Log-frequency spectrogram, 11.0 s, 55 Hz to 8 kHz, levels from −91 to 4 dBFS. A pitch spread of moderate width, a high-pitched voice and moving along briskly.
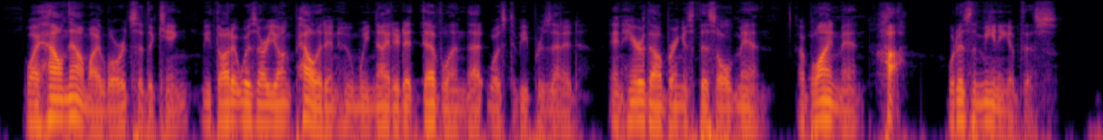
No: average, 3.5 semitones; very low, 90 Hz; fast, 225 wpm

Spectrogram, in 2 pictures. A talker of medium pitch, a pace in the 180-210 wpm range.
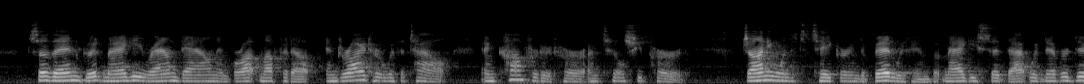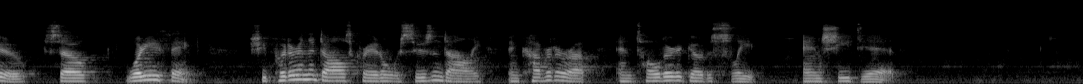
Yes: medium, 155 Hz; average, 185 wpm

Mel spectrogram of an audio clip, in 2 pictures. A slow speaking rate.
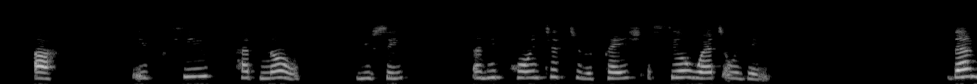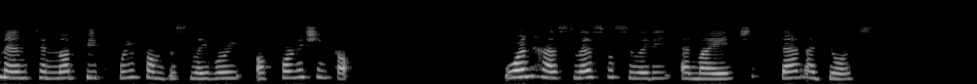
Yes: slow, 115 wpm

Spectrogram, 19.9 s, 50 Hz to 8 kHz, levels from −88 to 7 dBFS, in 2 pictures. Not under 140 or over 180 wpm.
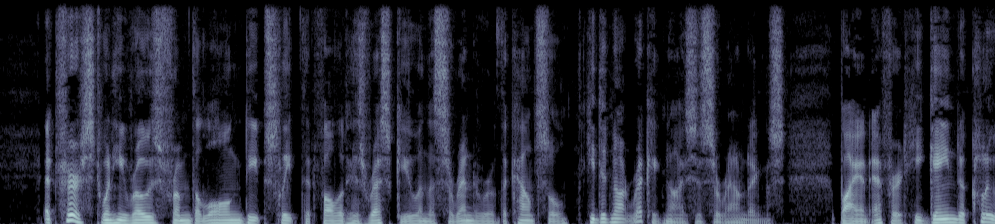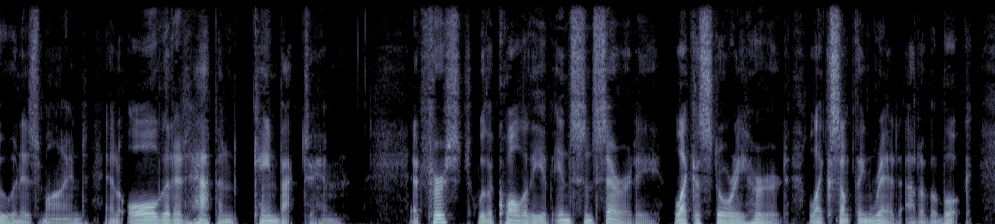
No: average, 190 wpm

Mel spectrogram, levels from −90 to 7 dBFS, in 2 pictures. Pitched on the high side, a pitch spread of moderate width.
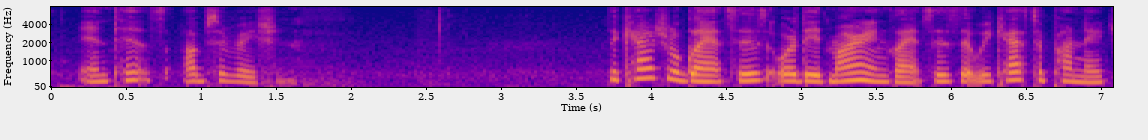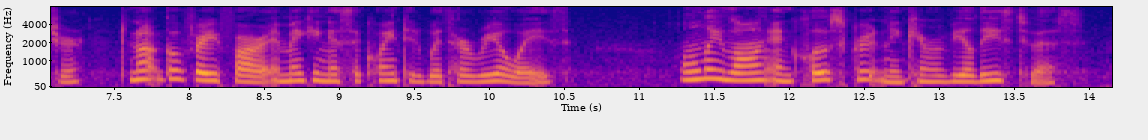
Yes: very high, 250 Hz; average, 3.5 semitones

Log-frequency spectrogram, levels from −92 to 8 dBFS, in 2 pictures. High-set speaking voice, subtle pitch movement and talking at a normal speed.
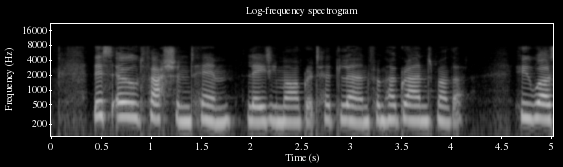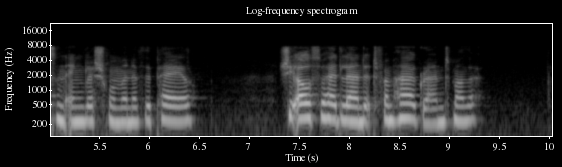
Yes: high, 240 Hz; narrow, 2.0 semitones; average, 155 wpm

